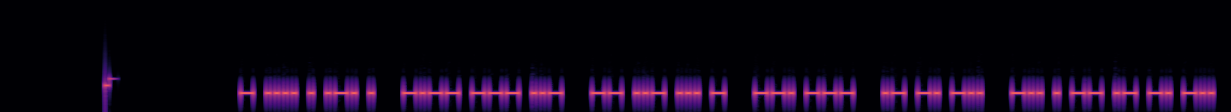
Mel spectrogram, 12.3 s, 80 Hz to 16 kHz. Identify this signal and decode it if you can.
Morse code, heard as a keyed tone, about 28 wpm, 700 Hz. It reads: THERE YOU MUST GO AND DEMAND
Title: Sentences from Top 1600 Words 28wpm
